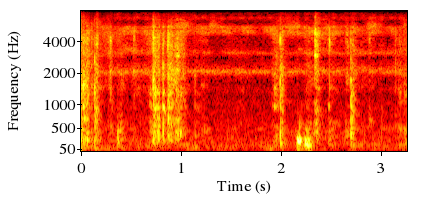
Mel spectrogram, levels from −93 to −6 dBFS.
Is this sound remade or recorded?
remade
